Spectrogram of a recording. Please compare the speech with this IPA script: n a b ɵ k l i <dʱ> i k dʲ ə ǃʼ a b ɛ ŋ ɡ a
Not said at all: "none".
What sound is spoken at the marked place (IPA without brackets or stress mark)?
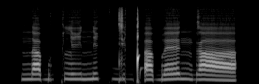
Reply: n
